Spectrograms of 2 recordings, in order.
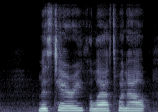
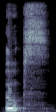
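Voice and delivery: loud careless oops; 毫无歉意地说哎呀; unapologetic oops; 5 semitones higher, 11 dB louder than usual. Acted. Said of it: "I say unapologetically".

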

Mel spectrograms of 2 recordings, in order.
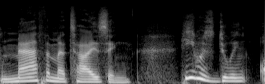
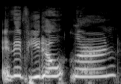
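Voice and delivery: high-pitched mom voice; high mock-motherly lecture; Froggy's nagging mom. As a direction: pile up dire warnings, pitch climbing higher and higher.

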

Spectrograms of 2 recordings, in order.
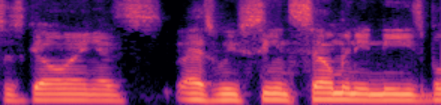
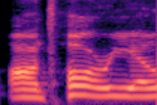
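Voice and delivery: Ontario in a playful Southern accent, higher, middle vowel as "or"; Southern kid accent; 7 semitones higher, 3 dB louder than usual. Shown as a demonstration. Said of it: "I'm gonna say it like a Southern kid".

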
